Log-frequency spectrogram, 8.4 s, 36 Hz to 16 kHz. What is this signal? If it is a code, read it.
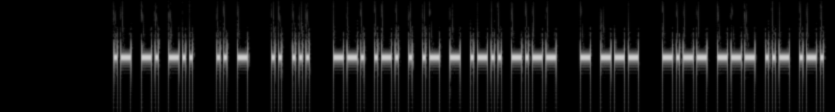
Morse code, heard as a keyed tone, about 34 wpm, 700 Hz. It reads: AND IT IS GREATLY TO YOUR
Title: Sentences from Top 1400 Words 35wpm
